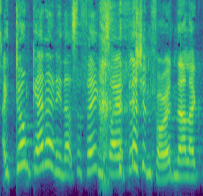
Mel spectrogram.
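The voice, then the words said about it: Speaks with a distinctive accent. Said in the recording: “I have this accent. I can't do any other accents. ... this exact voice and weird accent”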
